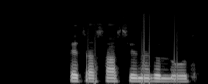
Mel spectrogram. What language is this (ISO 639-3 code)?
pus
